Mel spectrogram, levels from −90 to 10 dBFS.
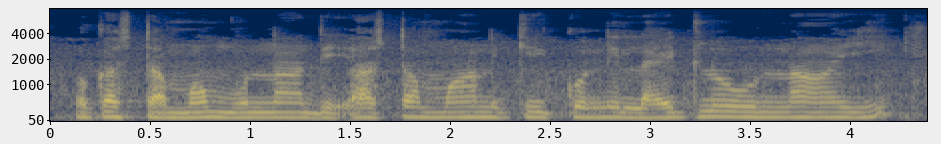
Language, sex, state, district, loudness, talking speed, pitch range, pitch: Telugu, male, Telangana, Mahabubabad, -18 LUFS, 110 wpm, 130-135 Hz, 135 Hz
